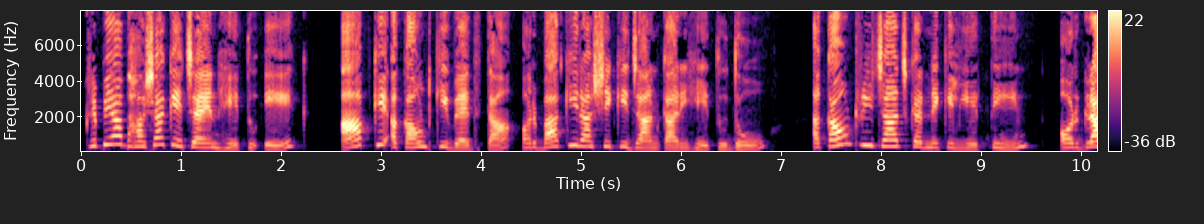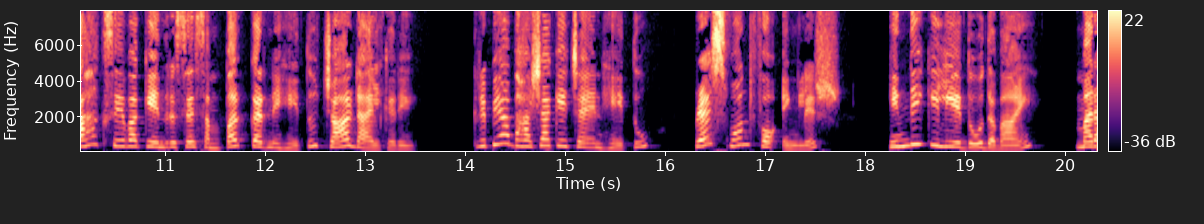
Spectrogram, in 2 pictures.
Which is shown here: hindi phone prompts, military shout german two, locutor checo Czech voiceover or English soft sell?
hindi phone prompts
